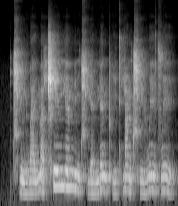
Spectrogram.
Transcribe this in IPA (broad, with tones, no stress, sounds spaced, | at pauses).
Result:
t͡ɕʰ y̰˨˩ n ɻ w a˨˦ ɪ̯ m ä˨˦ ʈ͡ʂʰ e˦ ɪ̯ n̪ j ɛ˦ m y˥˨ n t͡ɕʰ ɥ ɛ˨˦ n ɥ ɛ˥˨ n pʰ ḭ˨˩ t̪ʰ j ɑ˥˨ ŋ t͡ɕʰ y˨˦ ɻ w e˥˨ ɪ̯ t͡s w e˥˨ ɪ̯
